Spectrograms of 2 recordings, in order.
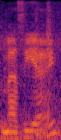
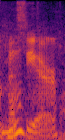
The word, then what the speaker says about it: Messier: Any object that people label M whatever is going to be from Charles Messier or Messier, again, depending on how you want to pronounce it.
